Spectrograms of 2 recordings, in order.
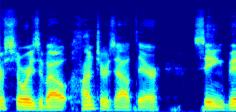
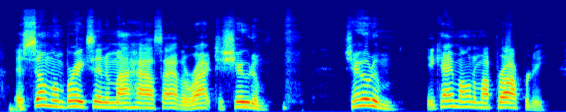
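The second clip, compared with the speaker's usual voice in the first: corny, put-on Southern drawl, pitched up; 8 semitones higher, 3 dB louder than usual. Mocking people who defend shooting intruders, attempted Southern accent. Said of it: "if that's supposed to be a Southern accent".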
